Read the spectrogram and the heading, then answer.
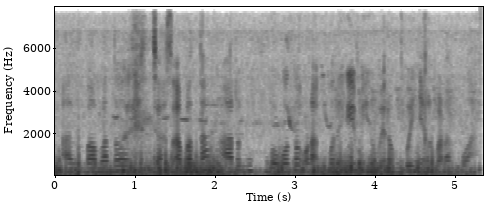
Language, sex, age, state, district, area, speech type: Santali, female, 18-30, West Bengal, Uttar Dinajpur, rural, spontaneous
